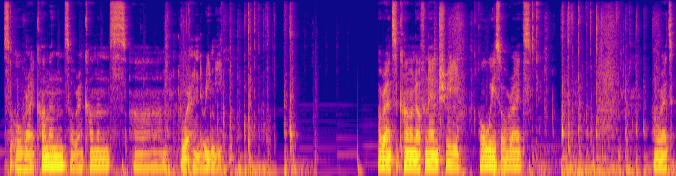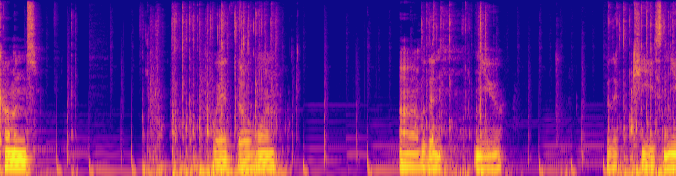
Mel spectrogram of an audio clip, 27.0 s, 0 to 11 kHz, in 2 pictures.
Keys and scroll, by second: 3.6 shift+super+p, 4.8 shift+super+o, 13.3 super+Right, 16.4 shift+super+Right.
